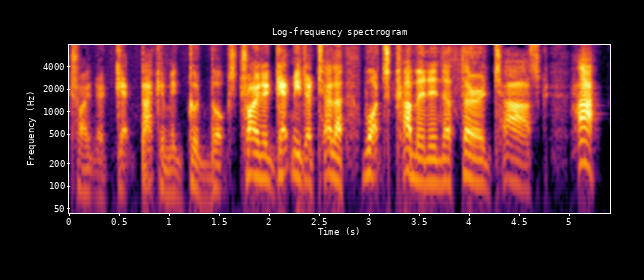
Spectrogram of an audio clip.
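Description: Guy doing big gruff country gamekeeper, growly, loyal and quick to anger, audiobook, swings around a lot. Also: mid-range voice, animated, bright, forceful tone, no room sound, heavily acted. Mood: grim, distrustful. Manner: rustic dialect, blunt and indignant. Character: big, gruff, rustic gamekeeper man, hot-tempered and loyal.

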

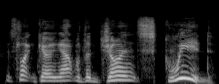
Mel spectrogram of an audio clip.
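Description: A man's voice: high-pitched, sing-song, measured pace, dry recording, pitched above the performer's own voice, heavily acted. A man doing a gloomy teenage boy. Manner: gloomy, mumbling.

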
